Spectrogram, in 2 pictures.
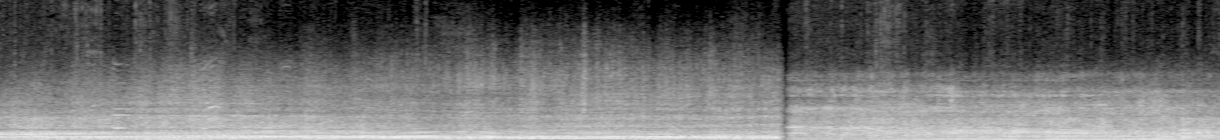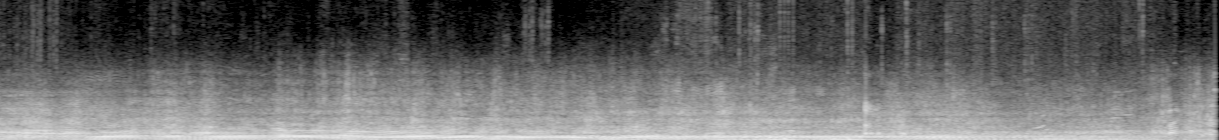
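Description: A propeller aircraft at the Duxford airshow drones steadily overhead, its engine a continuous loud hum with a throbbing beat, staying close throughout with a brief dip midway.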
